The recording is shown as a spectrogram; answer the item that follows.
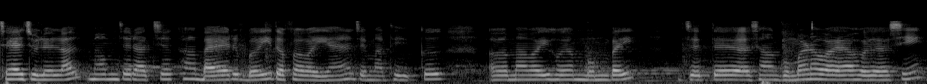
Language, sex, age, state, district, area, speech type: Sindhi, female, 18-30, Gujarat, Surat, urban, spontaneous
